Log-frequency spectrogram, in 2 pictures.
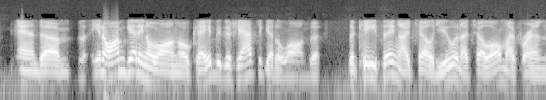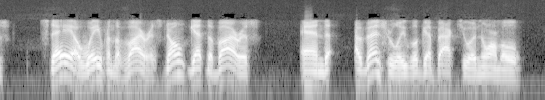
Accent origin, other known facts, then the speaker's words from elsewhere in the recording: New Jersey, United States; I'm from Jersey … I give my traffic report.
